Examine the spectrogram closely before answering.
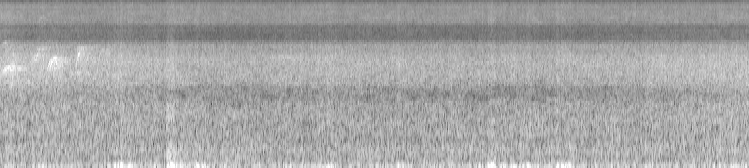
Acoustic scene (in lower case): park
